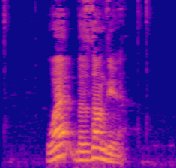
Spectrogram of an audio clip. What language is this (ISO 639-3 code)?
kur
